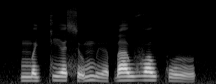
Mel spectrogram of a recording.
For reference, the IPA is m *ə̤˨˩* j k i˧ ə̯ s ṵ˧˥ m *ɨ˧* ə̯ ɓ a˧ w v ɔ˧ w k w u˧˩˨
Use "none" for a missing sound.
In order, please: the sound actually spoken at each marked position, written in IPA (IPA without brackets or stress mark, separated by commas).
ə˨˦, ɨ̤˨˩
